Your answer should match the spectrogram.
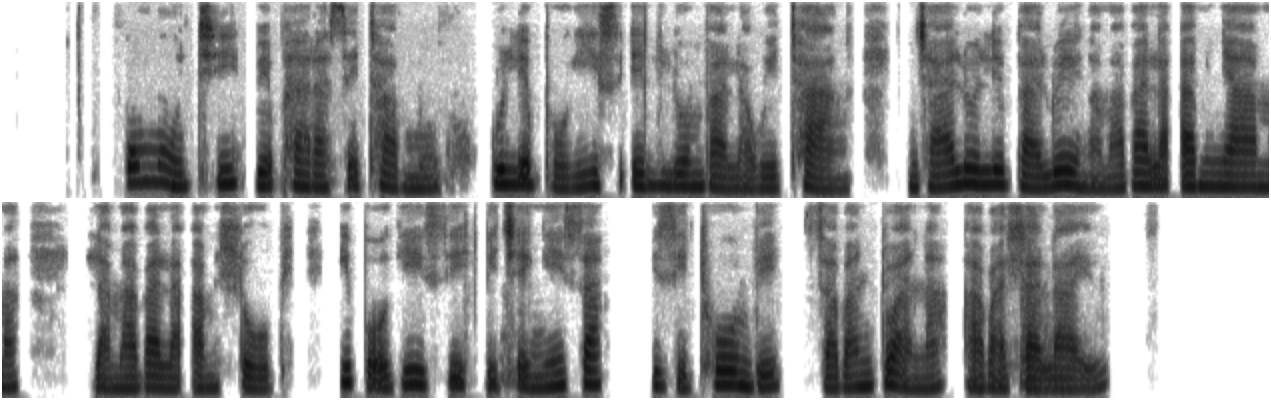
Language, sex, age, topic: North Ndebele, female, 18-24, health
